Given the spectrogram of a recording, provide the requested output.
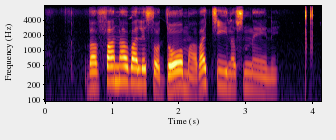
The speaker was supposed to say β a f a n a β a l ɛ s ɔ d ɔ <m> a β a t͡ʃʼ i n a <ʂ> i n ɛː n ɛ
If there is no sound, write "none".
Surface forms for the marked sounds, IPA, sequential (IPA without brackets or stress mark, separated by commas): m, ʂ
